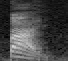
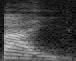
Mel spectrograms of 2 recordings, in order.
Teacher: Oral no exemplo pai, a gente percebe que além de ser um ditongo decrescente, pai, olha só, o som desce.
